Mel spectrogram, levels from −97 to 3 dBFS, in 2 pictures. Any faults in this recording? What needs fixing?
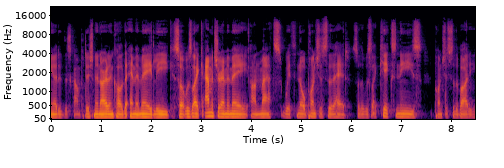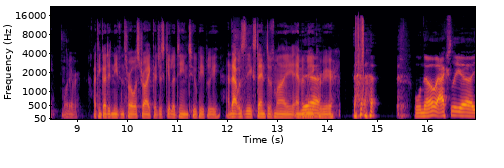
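Cable scratch noise, 14.57 to 14.76 s: ragged rustling just below the speech level, likely a worn connector shifting and rapidly changing its contact resistance. To prevent it, clean or replace the suspect cable and connectors, and secure them so they cannot move during recording.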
